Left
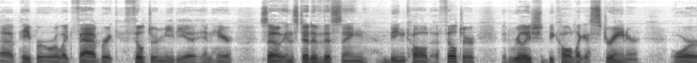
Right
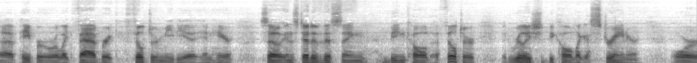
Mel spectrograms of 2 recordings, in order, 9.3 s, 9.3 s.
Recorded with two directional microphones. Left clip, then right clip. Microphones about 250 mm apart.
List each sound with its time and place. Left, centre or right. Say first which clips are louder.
0.0 s speech: left 4 dB; left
